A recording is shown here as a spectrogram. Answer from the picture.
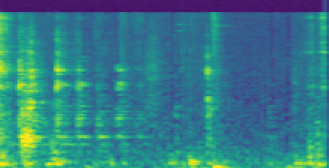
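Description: A few faint clicks and knocks of one-pound knitting machine weights being hooked onto the ribber's cast-on comb.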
